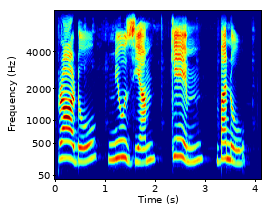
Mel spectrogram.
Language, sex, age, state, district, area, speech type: Kashmiri, female, 18-30, Jammu and Kashmir, Kupwara, rural, read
